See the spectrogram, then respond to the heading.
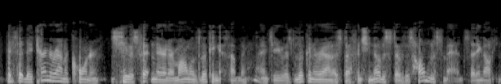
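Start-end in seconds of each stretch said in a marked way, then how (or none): none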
